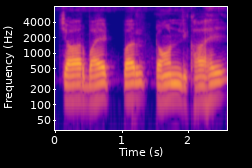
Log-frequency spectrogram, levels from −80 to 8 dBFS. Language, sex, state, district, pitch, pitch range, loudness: Hindi, male, Uttar Pradesh, Lucknow, 130 Hz, 125-130 Hz, -16 LUFS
